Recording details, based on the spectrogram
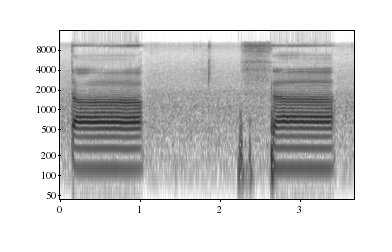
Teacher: تا اور ثا کی ادائیگی میں بھی الف کی آواز آئے گی، اسی وجہ سے انہیں ایک الف کے برابر کھینچ کے پڑھا جاتا ہے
